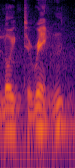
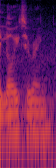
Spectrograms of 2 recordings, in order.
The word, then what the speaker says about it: loitering: kind of does work, loitering is not a word that you ever stress the last syllable of. You don't go loitering, even if that's what the poem's meter requires of you.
